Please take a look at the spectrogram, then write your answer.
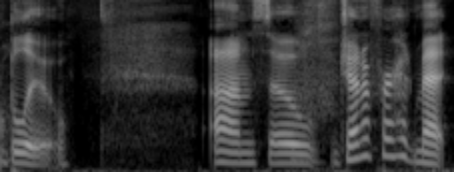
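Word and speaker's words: Bleuw: spell it oh yeah his last name is b l u b b-l-e-u-w blue but it's blue um so Jennifer had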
